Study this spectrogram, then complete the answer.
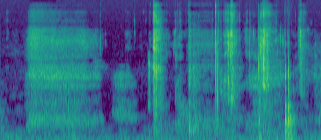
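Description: A young woman whispers close to a microphone.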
